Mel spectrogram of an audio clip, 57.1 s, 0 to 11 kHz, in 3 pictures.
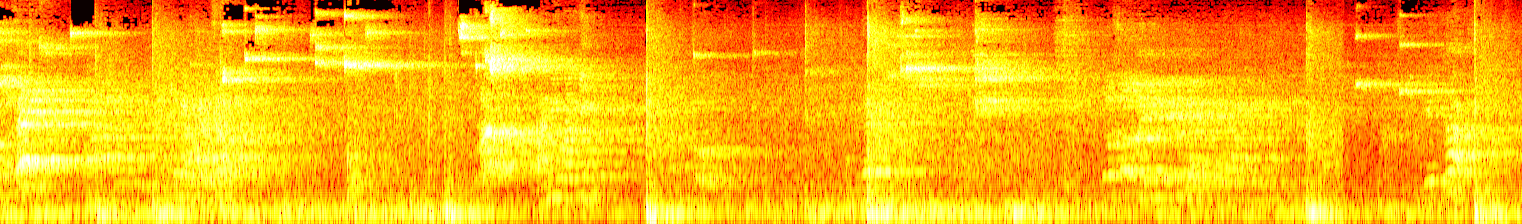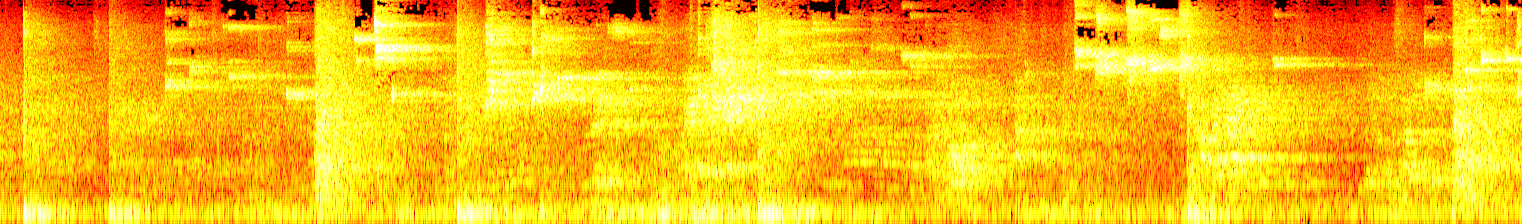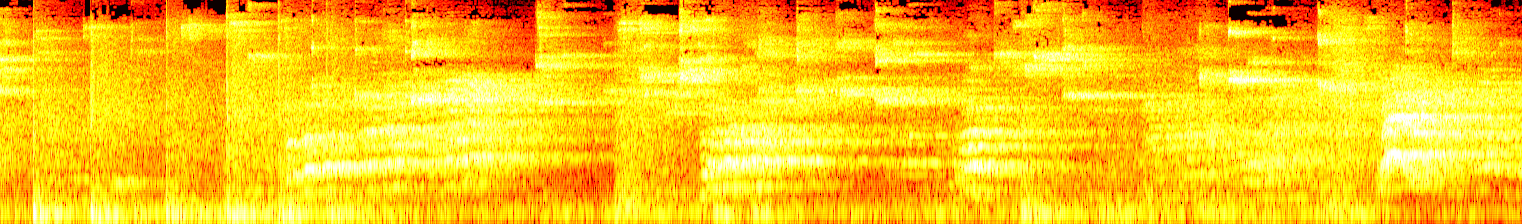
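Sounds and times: basketball bouncing on gym floor: 4.3 - 5.8, 8.0 - 8.5, 38.4 - 39.5.

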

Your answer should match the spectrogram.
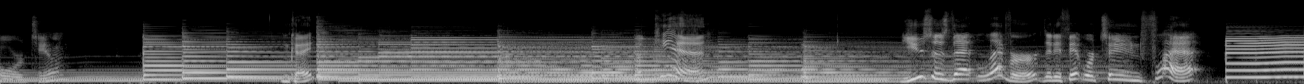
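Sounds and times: keyboard sustaining chord: 0.0 - 11.5, 12.2 - 13.0
pedal steel guitar notes: 0.0 - 13.0.

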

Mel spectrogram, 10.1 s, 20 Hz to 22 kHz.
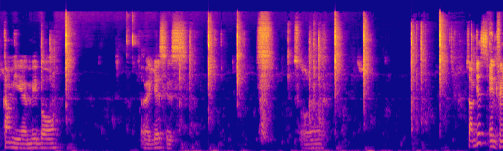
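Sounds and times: computer keyboard keystrokes: 0.8 - 1.5, 2.3 - 2.8, 3.5 - 5.0, 5.7 - 7.5, 8.2 - 9.1.

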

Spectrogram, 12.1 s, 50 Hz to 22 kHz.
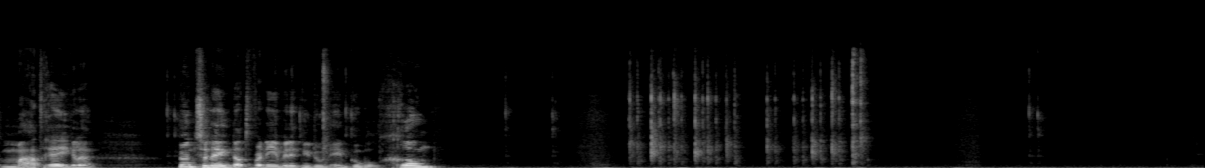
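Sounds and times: low steady hum: 0.0 - 12.0
keyboard typing: 6.3 - 8.8.

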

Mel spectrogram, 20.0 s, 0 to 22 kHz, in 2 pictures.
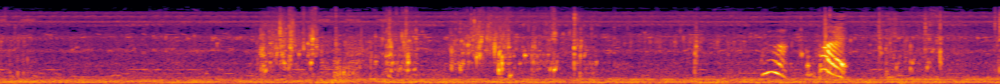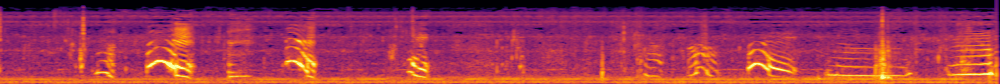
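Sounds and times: animal whining calls: 11.0 - 12.2, 12.8 - 13.4, 16.4 - 20.0.

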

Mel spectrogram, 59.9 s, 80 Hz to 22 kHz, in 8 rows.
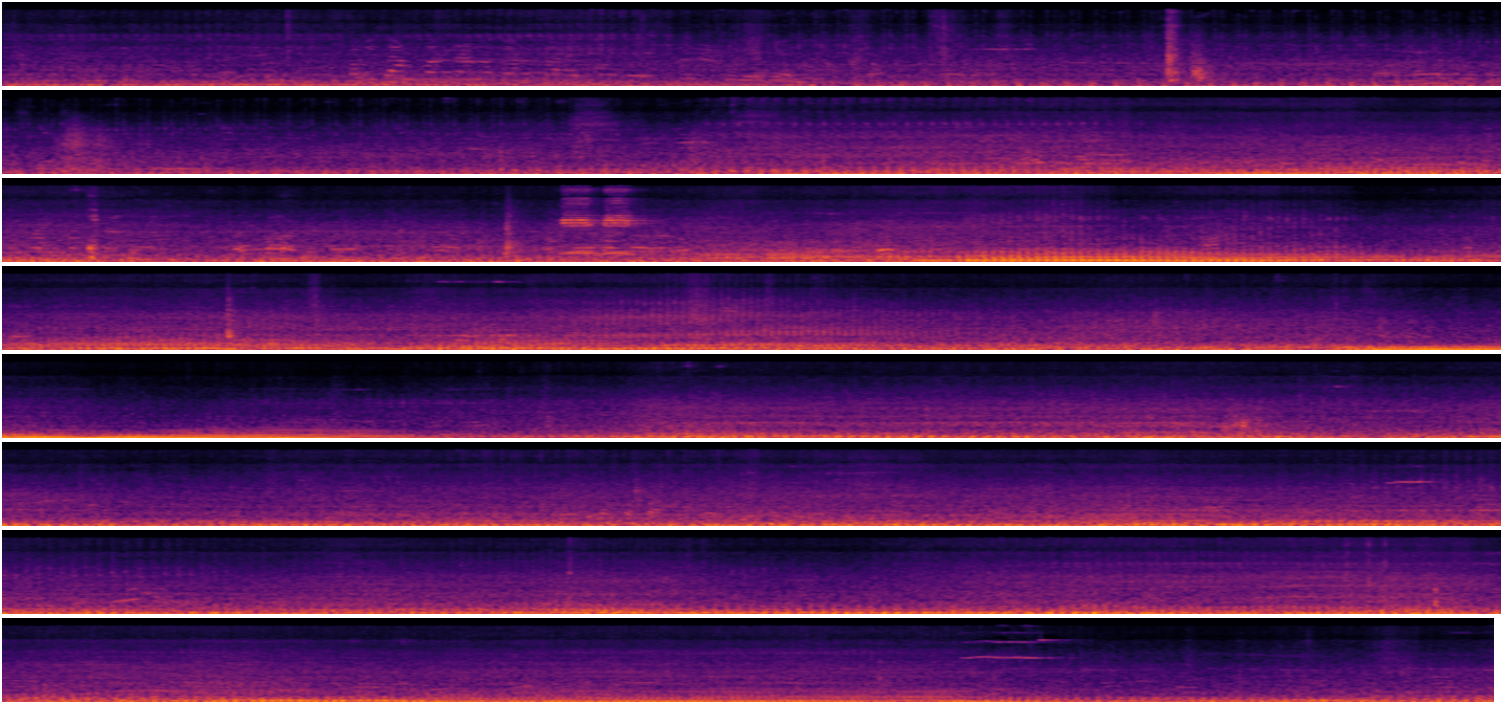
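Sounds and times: motorcycle engines passing: 0.0 - 59.9
horn toot: 17.8 - 18.3.

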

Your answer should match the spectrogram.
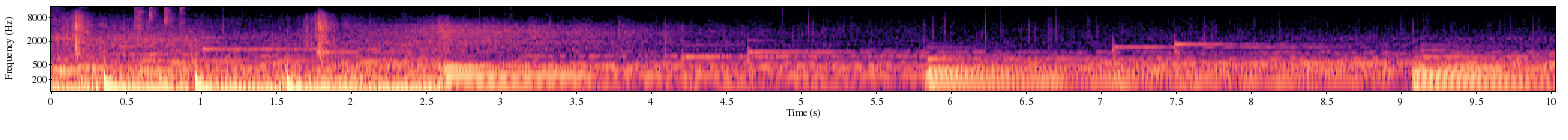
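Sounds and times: ambient electronic music: 0.0 - 10.0
rain-like patter: 0.0 - 10.0.

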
